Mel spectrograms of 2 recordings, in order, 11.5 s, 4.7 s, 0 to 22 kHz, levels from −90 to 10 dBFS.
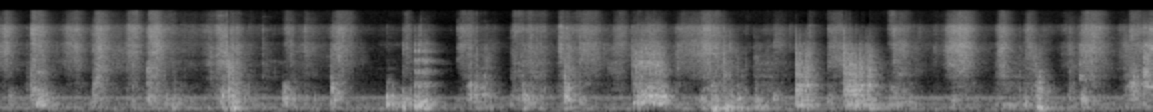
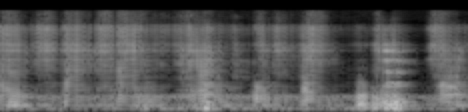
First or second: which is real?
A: first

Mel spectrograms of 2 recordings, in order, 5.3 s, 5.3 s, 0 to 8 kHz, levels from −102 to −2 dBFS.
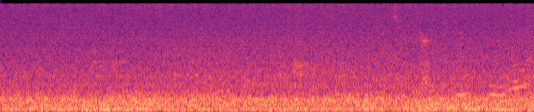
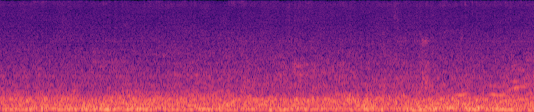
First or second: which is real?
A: first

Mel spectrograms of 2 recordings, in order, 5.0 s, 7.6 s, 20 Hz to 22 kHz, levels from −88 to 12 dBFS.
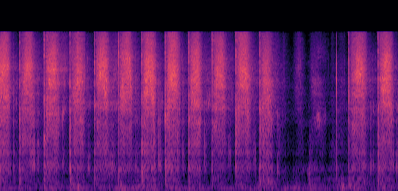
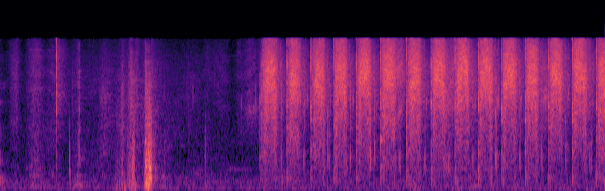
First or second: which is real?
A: second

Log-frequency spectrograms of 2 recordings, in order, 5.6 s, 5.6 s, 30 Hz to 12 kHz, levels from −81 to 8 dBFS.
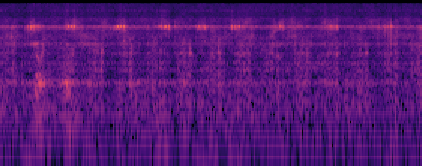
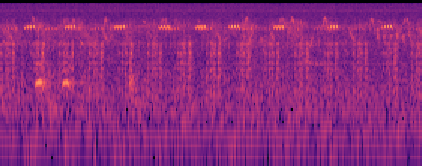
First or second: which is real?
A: second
